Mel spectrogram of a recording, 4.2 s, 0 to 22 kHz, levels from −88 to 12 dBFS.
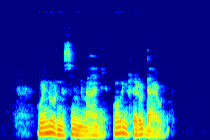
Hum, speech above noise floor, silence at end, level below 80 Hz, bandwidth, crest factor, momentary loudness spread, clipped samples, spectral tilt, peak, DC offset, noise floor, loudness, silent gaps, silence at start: none; 65 dB; 0.85 s; -54 dBFS; 7.2 kHz; 16 dB; 12 LU; under 0.1%; -8.5 dB/octave; -2 dBFS; under 0.1%; -79 dBFS; -16 LUFS; none; 0.75 s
